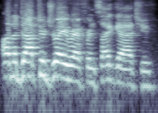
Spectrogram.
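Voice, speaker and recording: A man's voice: high voice, fairly quick, crowd noise. A man bantering casually as a panelist on a sports podcast, with a joking style.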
